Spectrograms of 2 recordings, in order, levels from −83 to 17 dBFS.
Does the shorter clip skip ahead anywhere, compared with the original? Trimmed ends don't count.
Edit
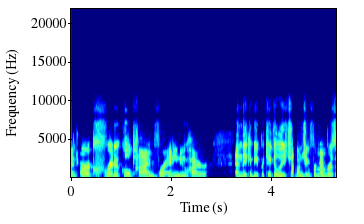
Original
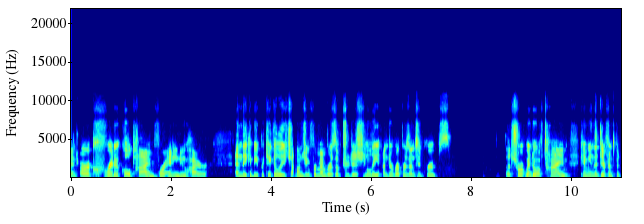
no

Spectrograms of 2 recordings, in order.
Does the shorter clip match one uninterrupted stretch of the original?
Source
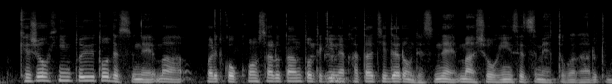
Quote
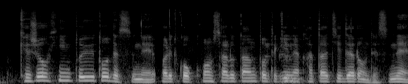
no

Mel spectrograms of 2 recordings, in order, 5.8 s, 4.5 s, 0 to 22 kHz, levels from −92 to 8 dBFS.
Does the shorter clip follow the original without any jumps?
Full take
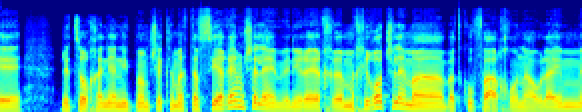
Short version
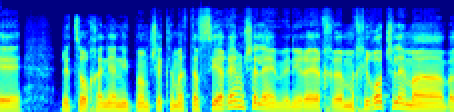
yes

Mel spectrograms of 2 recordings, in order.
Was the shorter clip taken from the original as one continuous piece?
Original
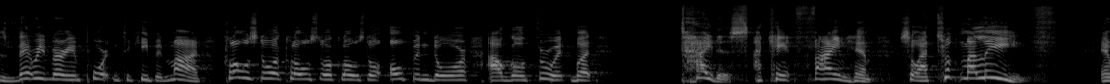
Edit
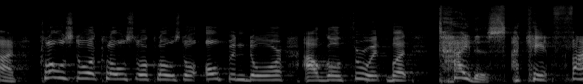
no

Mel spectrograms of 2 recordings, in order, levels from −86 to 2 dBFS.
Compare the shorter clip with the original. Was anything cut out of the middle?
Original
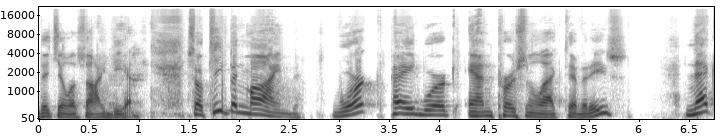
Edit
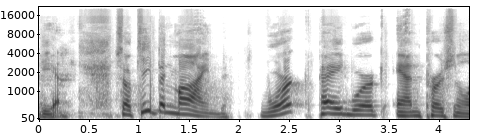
no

